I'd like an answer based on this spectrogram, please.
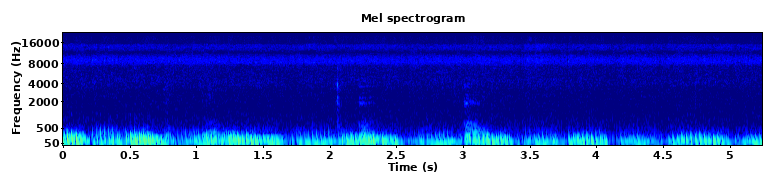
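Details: Domestic cat Johanna, a mother licking the heads, backs and bellies of her sleeping kittens indoors, purrs in a deep, throbbing rumble that swells and fades about twice a second, with a couple of faint clicks.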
